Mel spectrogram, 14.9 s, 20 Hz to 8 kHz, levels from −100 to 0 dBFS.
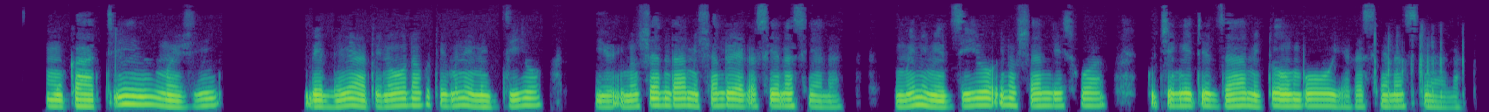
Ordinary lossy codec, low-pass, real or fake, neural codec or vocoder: MP3, 32 kbps; 7.2 kHz; real; none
